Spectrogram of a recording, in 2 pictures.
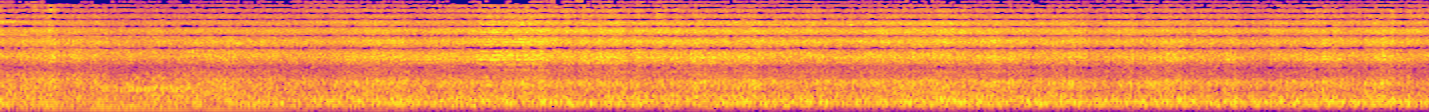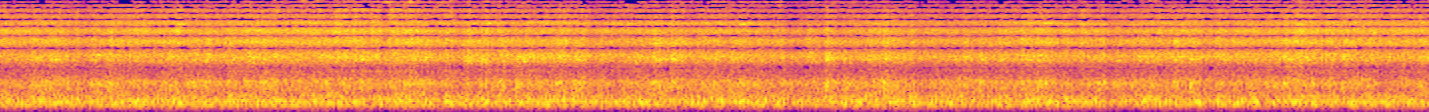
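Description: Rajdhani Express passing at speed without stopping: a loud, steady rushing noise of the coaches' wheels on the rails and the air they push. A low hum from the locomotive fades out about four seconds in.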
